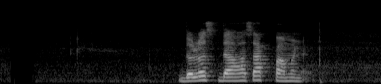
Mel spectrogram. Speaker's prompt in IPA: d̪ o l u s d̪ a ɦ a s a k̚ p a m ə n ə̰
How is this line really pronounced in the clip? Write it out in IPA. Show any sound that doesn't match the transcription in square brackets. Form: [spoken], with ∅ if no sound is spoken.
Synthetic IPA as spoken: d̪ o l [o] s d̪ a ɦ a s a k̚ p a m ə n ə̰

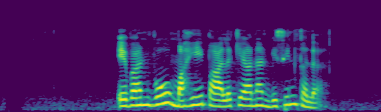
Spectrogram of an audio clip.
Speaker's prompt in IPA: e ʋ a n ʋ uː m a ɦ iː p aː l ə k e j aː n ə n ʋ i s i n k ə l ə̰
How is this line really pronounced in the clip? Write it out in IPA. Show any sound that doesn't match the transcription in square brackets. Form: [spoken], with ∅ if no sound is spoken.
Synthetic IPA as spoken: e ʋ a n ʋ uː m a ɦ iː p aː l ə k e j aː n [a] n ʋ i s i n k ə l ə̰

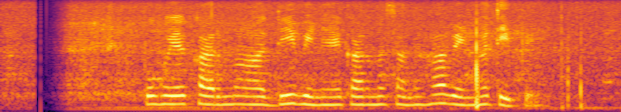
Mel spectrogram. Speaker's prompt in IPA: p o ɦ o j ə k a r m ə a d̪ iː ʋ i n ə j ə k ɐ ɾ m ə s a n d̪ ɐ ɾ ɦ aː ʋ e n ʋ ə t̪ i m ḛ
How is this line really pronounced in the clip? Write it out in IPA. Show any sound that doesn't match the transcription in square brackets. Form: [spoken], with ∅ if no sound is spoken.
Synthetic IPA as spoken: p o ɦ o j ə k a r m ə a d̪ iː ʋ i n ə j ə k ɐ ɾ m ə s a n d̪ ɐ [∅] ɦ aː ʋ e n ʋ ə t̪ i [b] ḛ

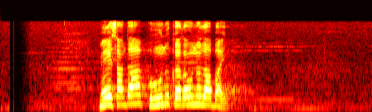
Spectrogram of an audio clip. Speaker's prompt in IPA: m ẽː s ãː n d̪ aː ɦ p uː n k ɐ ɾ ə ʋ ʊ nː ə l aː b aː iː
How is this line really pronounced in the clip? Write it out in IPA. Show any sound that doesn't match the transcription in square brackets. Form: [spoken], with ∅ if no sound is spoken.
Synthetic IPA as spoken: m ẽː s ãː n d̪ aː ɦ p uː n k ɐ ɾ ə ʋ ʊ [n] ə l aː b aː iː

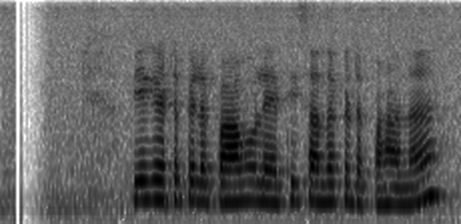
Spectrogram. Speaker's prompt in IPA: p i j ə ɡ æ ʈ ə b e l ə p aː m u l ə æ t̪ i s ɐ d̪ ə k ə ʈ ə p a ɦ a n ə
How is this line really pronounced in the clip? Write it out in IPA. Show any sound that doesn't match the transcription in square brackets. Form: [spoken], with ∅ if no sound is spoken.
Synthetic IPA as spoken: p i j ə ɡ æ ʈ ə [p] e l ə p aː m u l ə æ t̪ i s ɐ d̪ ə k ə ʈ ə p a ɦ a n ə

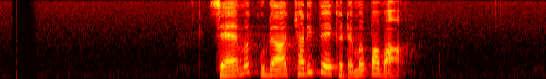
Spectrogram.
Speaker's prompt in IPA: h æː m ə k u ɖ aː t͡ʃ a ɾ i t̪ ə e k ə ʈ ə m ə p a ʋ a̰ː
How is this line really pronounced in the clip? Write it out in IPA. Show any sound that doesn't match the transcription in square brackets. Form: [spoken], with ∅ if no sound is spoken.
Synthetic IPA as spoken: [s] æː m ə k u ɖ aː t͡ʃ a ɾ i t̪ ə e k ə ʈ ə m ə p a ʋ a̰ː

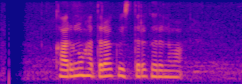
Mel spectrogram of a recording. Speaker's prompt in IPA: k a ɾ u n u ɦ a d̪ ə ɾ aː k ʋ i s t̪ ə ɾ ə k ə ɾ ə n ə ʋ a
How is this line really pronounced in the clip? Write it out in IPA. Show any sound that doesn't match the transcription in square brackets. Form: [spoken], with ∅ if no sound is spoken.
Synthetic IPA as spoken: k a ɾ u n u ɦ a [t̪] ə ɾ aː k ʋ i s t̪ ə ɾ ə k ə ɾ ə n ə ʋ a

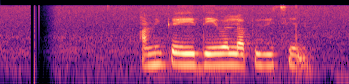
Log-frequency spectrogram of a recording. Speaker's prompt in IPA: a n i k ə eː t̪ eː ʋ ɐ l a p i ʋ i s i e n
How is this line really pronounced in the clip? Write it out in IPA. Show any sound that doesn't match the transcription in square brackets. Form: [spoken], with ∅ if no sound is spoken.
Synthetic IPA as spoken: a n i k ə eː [d̪] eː ʋ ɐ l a p i ʋ i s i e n

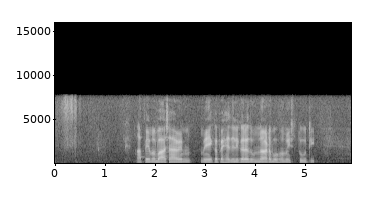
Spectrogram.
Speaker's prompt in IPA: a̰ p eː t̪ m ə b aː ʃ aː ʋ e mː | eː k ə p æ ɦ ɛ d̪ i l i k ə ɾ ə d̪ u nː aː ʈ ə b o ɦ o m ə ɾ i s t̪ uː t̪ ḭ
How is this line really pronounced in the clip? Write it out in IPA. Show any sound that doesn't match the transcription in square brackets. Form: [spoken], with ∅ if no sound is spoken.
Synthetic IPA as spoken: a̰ p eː [∅] m ə b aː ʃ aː ʋ e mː | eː k ə p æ ɦ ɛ d̪ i l i k ə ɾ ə d̪ u nː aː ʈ ə b o ɦ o m ə [∅] i s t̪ uː t̪ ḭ

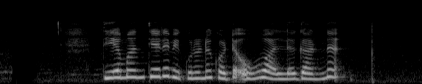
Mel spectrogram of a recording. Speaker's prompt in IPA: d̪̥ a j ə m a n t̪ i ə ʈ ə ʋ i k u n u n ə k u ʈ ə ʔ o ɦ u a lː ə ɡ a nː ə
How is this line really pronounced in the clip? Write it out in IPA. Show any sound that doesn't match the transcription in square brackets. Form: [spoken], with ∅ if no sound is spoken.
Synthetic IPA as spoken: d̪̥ [i] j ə m a n t̪ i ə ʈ ə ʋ i k u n u n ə k [o] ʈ ə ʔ o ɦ u a lː ə ɡ a nː ə

